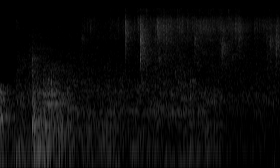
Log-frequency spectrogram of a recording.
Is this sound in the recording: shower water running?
yes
